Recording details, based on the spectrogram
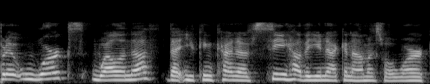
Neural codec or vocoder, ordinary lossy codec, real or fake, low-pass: none; AAC, 32 kbps; real; 7.2 kHz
